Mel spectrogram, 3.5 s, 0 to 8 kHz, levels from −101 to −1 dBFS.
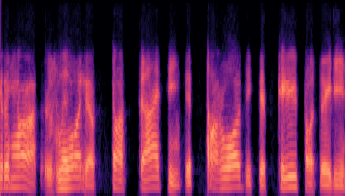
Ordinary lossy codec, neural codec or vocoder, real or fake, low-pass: Opus, 24 kbps; codec, 16 kHz, 1 kbps, FreqCodec, larger model; fake; 7.2 kHz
